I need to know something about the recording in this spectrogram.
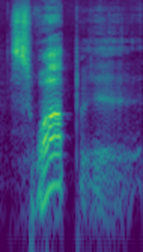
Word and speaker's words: SWOP: introduce my guest who is Andy snow from SWAP is this do we pronounce it swap yeah and it's a sex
